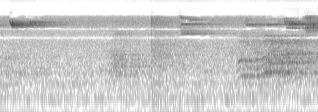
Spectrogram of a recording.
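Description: Sounds of an indoor basketball game on a hardwood court: players' voices calling out over a steady hall background, with a basketball bouncing. A louder call comes about five seconds in.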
